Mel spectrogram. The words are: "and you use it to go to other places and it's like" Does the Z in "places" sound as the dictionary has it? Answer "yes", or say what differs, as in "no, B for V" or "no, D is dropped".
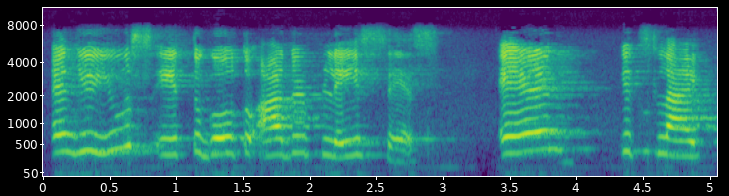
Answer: no, S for Z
